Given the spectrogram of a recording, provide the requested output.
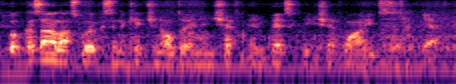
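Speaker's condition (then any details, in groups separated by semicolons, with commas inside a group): No condition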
